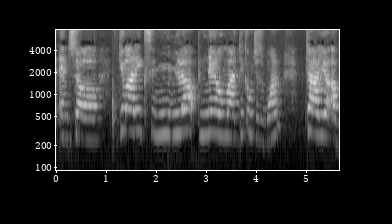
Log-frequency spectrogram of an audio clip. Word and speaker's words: pneumatico: Lo pneu, pronounce the P, pneumatico.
